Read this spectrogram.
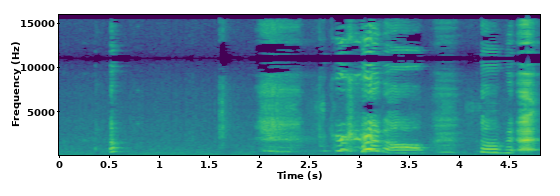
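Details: Abrupt short voiced gulps mixed with laughter and breathy sounds; a woman with hiccups that began about a minute before recording and continued afterward.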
